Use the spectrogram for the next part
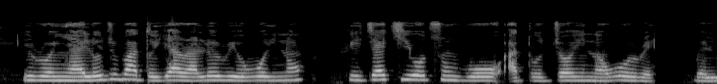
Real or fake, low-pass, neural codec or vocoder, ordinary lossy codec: real; 7.2 kHz; none; AAC, 32 kbps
